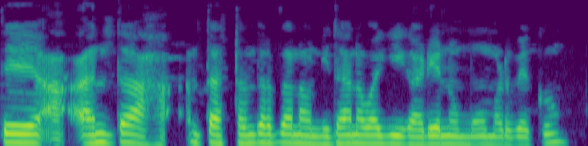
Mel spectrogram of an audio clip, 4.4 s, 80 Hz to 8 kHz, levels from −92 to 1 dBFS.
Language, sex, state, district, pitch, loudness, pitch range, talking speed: Kannada, male, Karnataka, Bijapur, 160 Hz, -18 LUFS, 145-170 Hz, 135 wpm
